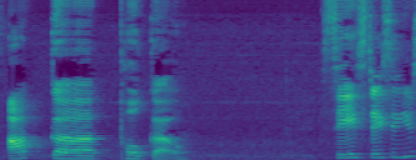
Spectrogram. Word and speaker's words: Acapulco: mean it could no it's not alcopo no see that's why i thought stacy it's not look there is no l after the a it's acapulco see stacy you said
